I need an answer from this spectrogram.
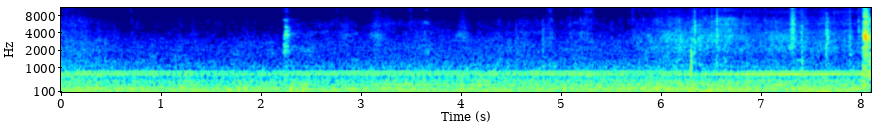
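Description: Cabin noise of the Transwa Prospector diesel railcar running at speed: a steady low rumble with a constant hum-like tone over it and a few faint clicks.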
